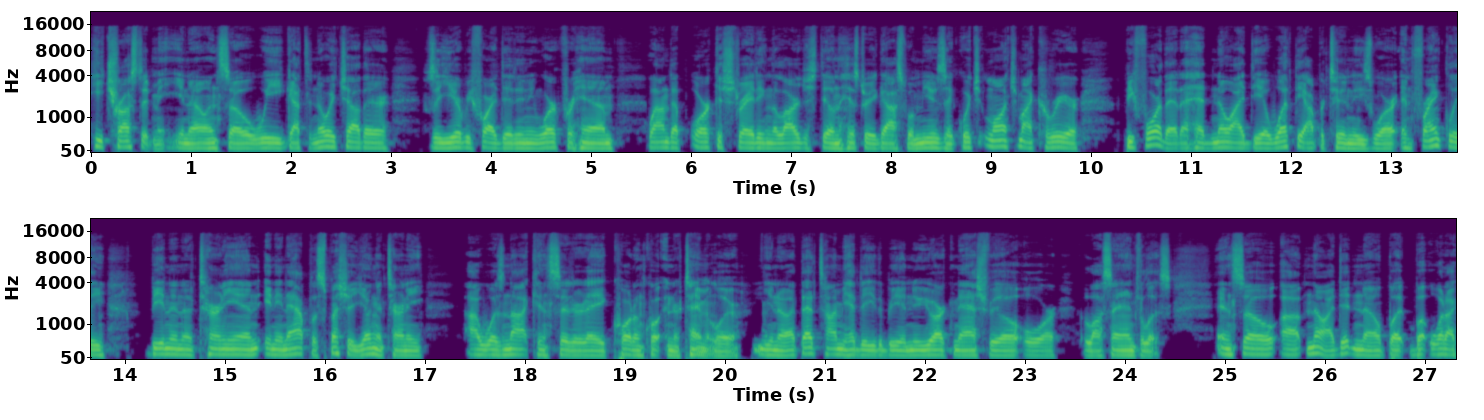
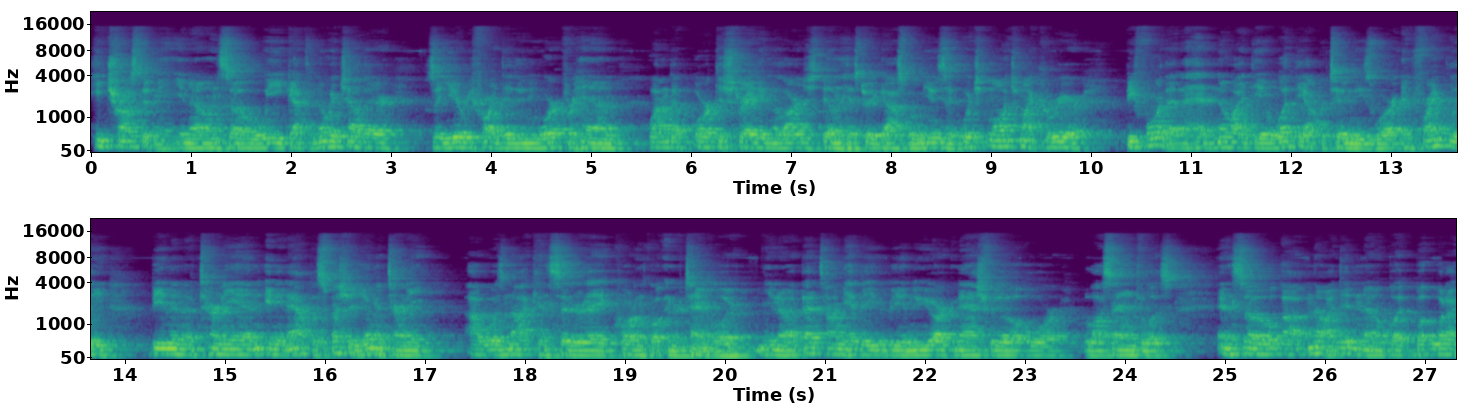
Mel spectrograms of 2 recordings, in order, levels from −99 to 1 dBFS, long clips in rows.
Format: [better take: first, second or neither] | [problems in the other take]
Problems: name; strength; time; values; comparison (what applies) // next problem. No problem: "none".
first | room echo; noticeable; dies away in 0.8 s // off-mic speech; far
